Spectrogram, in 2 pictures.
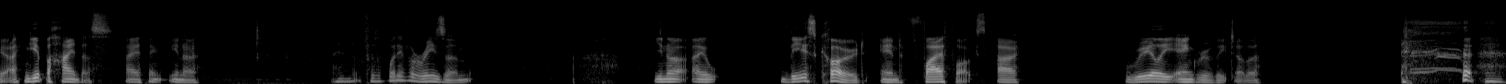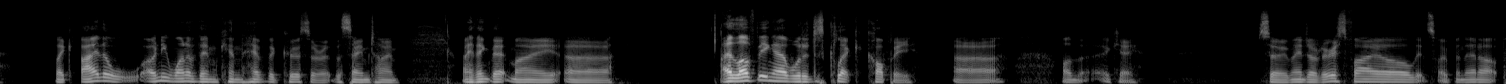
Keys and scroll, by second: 2.6 Up, 2.8 Up.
